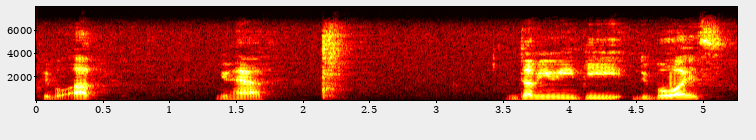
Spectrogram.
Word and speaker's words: Du Bois: Du Bois, that's how you pronounce his name. Not Du Bois, Du Bois.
